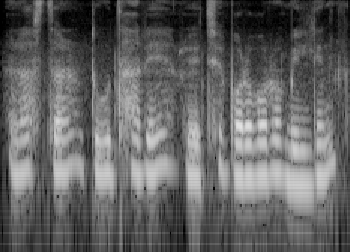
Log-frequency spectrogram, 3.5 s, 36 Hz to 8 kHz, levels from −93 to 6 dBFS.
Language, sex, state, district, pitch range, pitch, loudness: Bengali, female, West Bengal, Alipurduar, 185-205 Hz, 195 Hz, -18 LUFS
